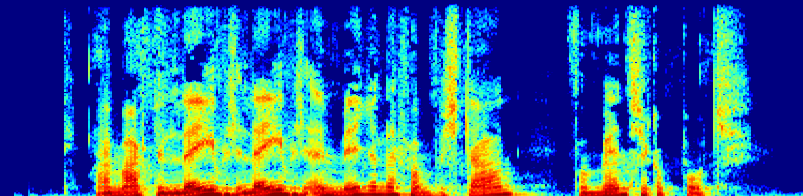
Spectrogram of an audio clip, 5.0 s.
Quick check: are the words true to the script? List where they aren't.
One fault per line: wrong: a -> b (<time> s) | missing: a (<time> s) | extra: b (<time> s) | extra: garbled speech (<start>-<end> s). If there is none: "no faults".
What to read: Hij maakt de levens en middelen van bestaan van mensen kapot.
extra: levens (1.5 s)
